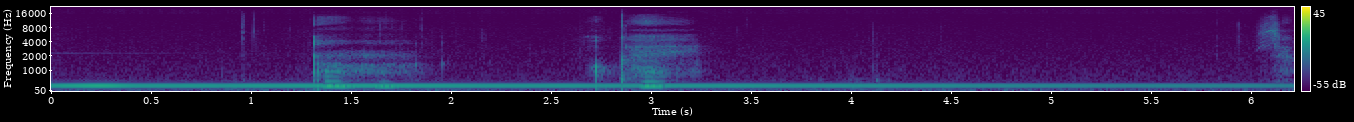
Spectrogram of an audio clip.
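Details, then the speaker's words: Steady pure tuning-fork hum with soft rustles and whispers, fork placed on top of the head in a simulated ASMR cranial nerve exam roleplay; sound reported symmetrical on both sides: Weber test tuning fork tone. "Well, now the other hearing test involves a tuning fork. I will put it on the top of your head first and uh yeah, I'll ask you just a few questions regarding your hearing."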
